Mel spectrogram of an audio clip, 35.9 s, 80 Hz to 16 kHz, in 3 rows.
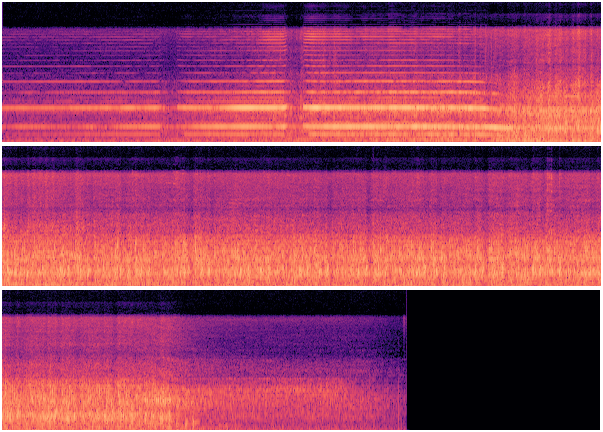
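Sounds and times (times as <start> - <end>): locomotive horn: 0.0 - 12.4
train rumbling past: 0.0 - 32.0
wheels clicking over rail joints: 8.8 - 28.6.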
